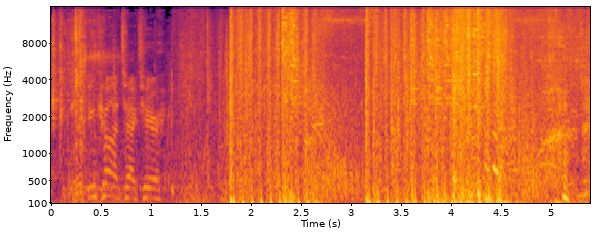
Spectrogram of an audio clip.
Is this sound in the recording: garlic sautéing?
no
